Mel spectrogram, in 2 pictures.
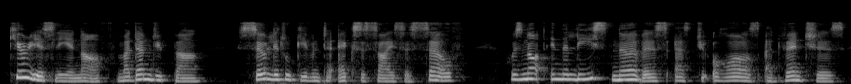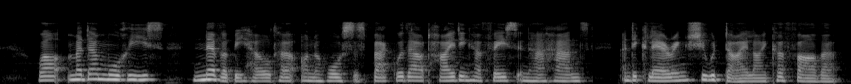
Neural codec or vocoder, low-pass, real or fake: none; 7.2 kHz; real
